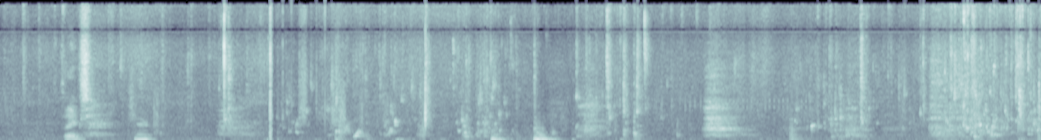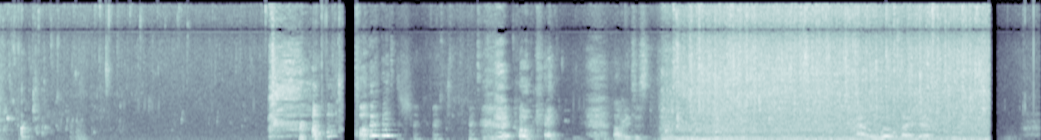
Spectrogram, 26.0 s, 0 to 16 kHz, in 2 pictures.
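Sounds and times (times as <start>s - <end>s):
water splashing in bathtub: 2.8s - 8.8s, 9.8s - 15.8s, 21.3s - 25.4s.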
